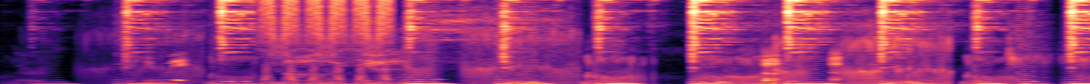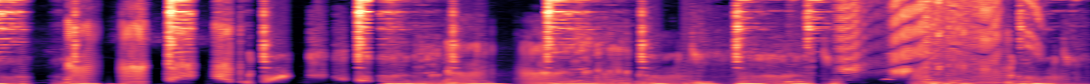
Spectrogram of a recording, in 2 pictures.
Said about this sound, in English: Not only do we encourage farting at the sausage hut, we make songs about farting.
